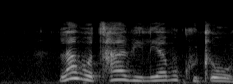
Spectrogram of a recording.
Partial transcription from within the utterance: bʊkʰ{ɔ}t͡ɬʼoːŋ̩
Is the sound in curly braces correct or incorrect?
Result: incorrect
